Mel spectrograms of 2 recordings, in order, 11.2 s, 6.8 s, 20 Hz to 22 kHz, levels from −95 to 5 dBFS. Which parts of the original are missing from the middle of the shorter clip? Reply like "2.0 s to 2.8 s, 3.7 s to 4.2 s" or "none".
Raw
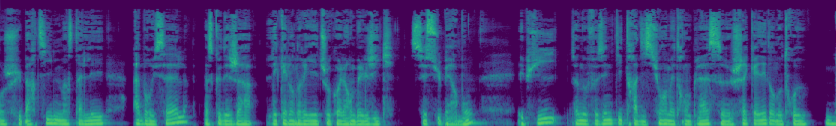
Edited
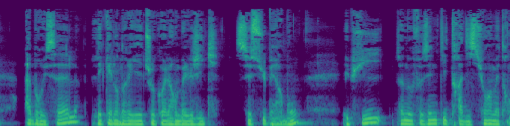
2.6 s to 3.5 s

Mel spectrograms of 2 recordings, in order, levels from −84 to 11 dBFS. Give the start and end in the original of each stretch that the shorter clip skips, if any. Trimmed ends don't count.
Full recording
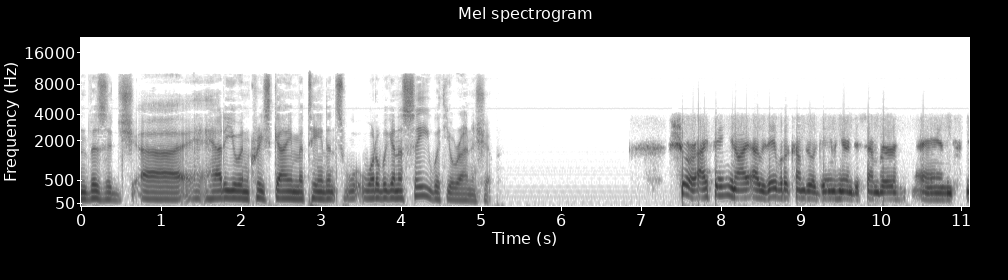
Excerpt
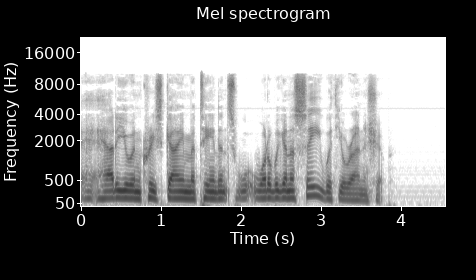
none

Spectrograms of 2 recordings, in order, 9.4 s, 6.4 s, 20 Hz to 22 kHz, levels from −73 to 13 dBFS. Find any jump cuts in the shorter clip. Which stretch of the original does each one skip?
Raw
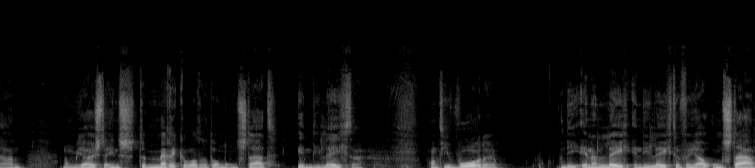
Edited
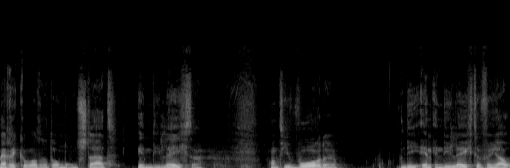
7.4 s to 7.9 s

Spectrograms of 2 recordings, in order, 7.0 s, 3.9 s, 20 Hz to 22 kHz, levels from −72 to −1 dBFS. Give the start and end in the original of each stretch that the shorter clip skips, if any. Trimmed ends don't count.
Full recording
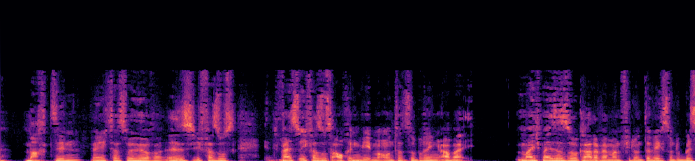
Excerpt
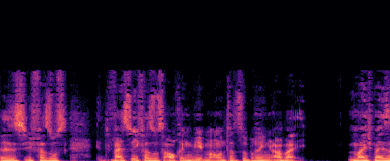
none

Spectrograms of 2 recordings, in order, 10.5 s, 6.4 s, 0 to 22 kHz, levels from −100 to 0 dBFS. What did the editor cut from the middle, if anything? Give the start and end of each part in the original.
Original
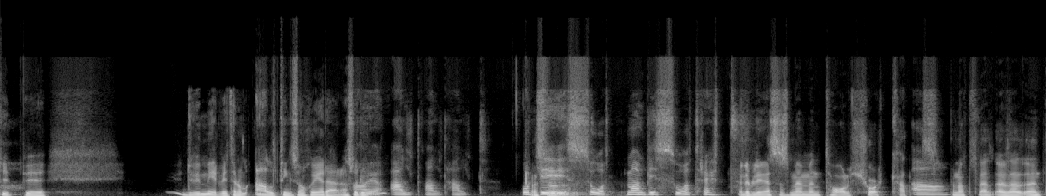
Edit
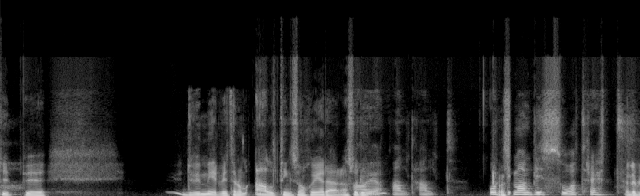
3.9 s to 4.2 s, 5.4 s to 6.2 s

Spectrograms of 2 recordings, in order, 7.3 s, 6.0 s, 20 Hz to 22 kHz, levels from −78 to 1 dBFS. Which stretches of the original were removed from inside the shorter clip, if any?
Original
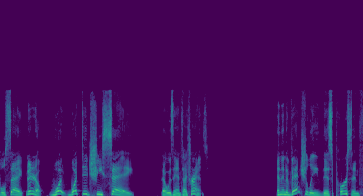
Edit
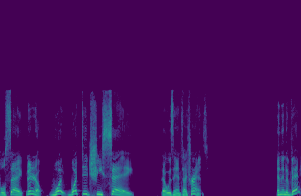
none

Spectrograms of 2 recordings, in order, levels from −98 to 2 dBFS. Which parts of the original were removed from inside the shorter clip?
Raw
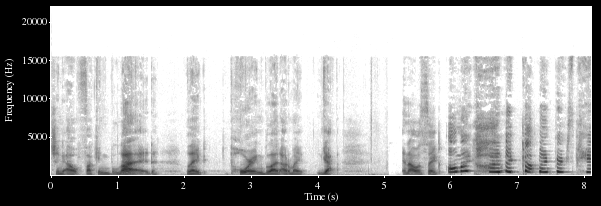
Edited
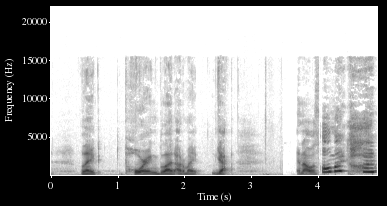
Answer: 5.6 s to 5.9 s

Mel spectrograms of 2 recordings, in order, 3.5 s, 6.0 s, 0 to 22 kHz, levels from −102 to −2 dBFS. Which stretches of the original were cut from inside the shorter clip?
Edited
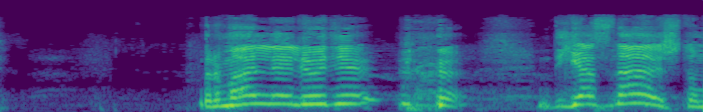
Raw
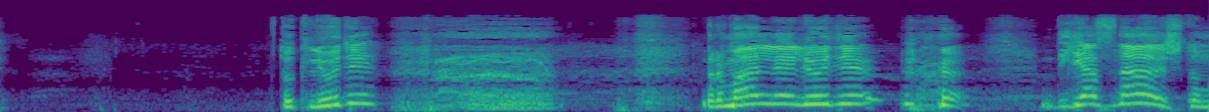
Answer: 0.9 s to 3.4 s

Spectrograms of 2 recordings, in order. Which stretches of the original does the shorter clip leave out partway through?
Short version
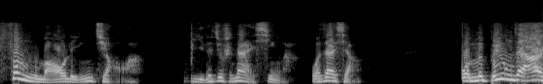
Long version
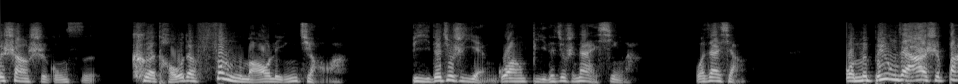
3.9 s to 5.3 s, 6.4 s to 6.8 s

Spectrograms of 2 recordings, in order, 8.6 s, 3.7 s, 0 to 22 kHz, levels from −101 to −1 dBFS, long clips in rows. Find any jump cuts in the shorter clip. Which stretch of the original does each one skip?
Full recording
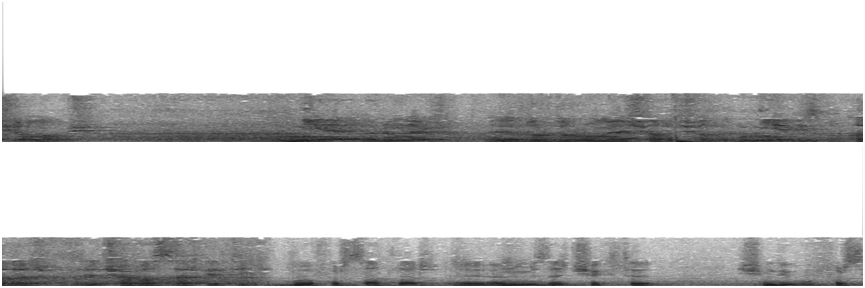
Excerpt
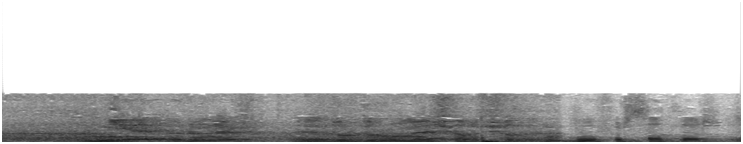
3.7 s to 5.7 s

